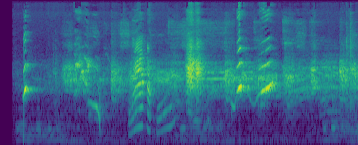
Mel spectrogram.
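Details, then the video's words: Talking pahari Alexandrine parakeet kept as a pet: harsh, hoarse speech-like syllables run together with raspy squawky phrases and a few sliding whistled notes. "Best talking pahari alexandrine parrot"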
